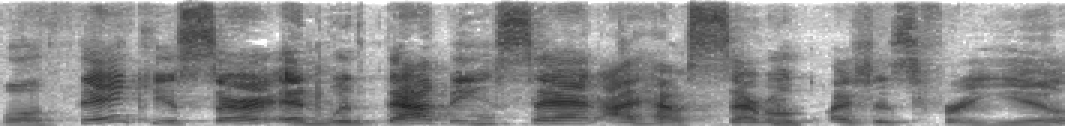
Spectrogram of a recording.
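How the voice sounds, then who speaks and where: Noticeable background noise sits behind a woman speaking at a moderate pace and a fairly high pitch. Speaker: talk show host. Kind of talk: podcast interview hosting.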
